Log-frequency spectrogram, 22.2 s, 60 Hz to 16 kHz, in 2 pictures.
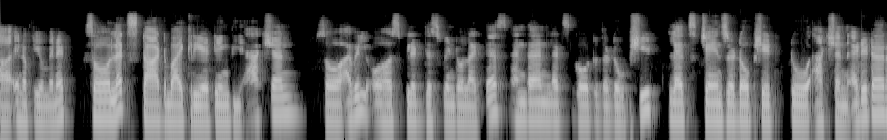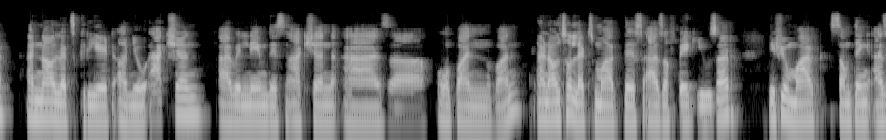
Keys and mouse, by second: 2.3-3.4 drag, 5.2-7.8 drag, 8.6-11.1 drag, 11.5 shift+middle drag, 13.2 click, 13.8-17.6 drag, 19.4 click, 20.4 shift+middle drag.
